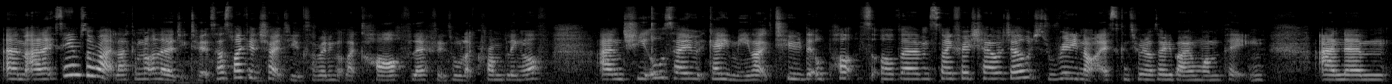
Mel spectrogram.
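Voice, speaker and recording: Bright, high British woman with a cold. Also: brisk, slight background noise, low-quality recording. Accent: British English. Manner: chatty, rambling with many ums and likes. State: a cold, slightly croaky voice. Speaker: beauty vlogger. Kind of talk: casual haul video chat.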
